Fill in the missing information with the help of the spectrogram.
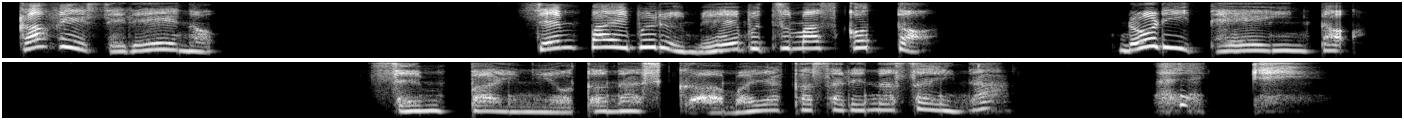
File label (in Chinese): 标题朗诵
